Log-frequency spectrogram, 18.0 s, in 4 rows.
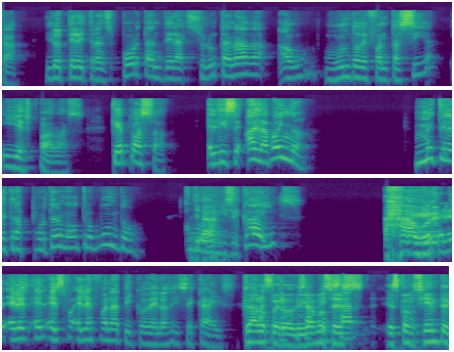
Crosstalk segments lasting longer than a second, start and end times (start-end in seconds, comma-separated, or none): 15.9-17.1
